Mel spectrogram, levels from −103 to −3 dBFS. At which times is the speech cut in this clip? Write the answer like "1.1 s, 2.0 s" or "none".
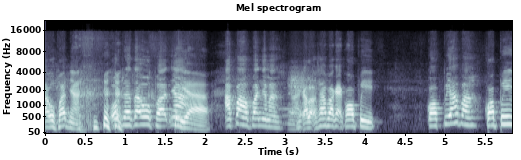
3.1 s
